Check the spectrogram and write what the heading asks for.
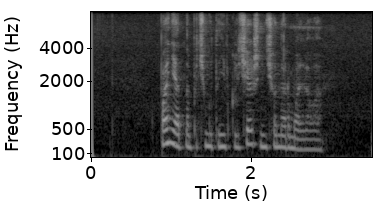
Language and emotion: Russian, neutral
